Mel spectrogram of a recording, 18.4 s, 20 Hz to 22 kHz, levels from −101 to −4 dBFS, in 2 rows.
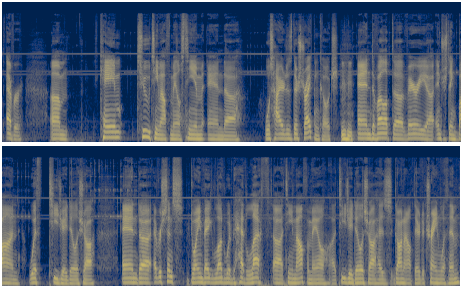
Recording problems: high-pitched whine; faint; throughout; 5 kHz, 25 dB below the speech
household noises; faint; throughout; 30 dB below the speech

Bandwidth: 15.5 kHz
